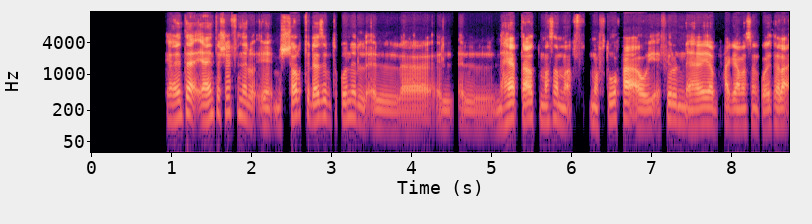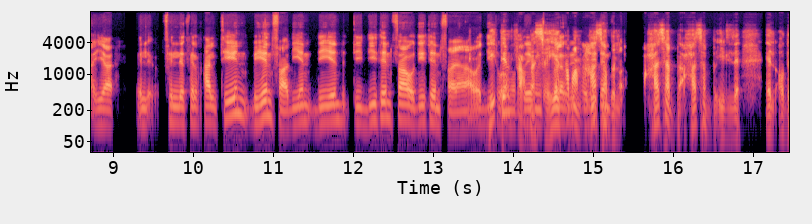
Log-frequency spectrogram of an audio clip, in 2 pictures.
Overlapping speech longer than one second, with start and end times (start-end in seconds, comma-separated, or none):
13.6-15.4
